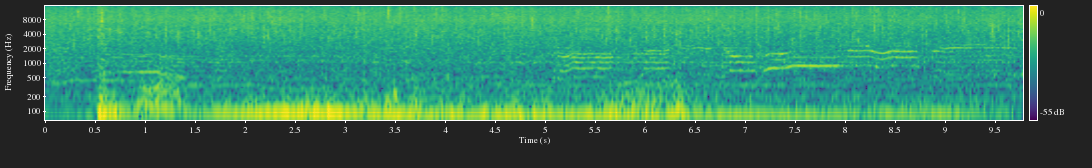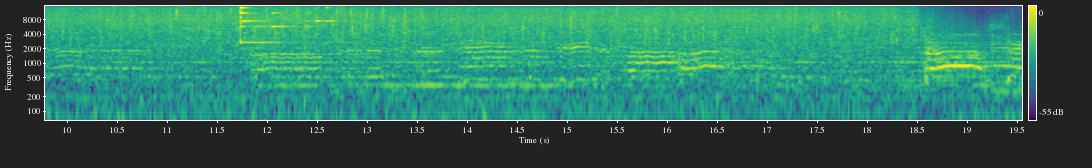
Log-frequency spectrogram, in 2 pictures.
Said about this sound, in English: Now let's see if it will keep raining cats and dogs.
